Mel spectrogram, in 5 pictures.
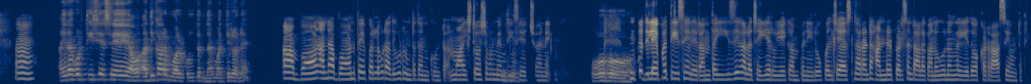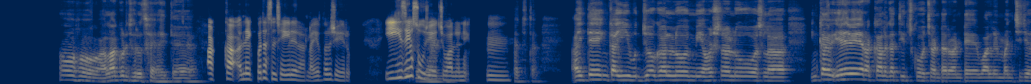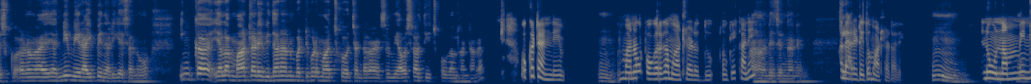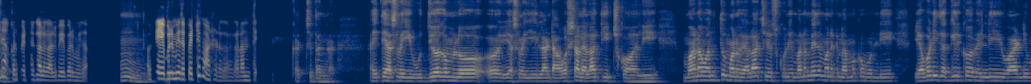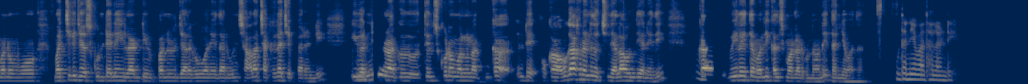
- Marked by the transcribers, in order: in English: "బాండ్"; in English: "బాండ్ పేపర్‌లో"; in English: "ఈజీగా"; in English: "కంపెనీలో"; in English: "హండ్రెడ్ పర్సెంట్"; in English: "ఈజీగా సూ"; unintelligible speech; in English: "క్లారిటీతో"; in English: "పేపర్"; in English: "టేబుల్"; tapping; "అసలు" said as "యసలు"; other noise
- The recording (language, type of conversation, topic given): Telugu, podcast, ఉద్యోగంలో మీ అవసరాలను మేనేజర్‌కు మర్యాదగా, స్పష్టంగా ఎలా తెలియజేస్తారు?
